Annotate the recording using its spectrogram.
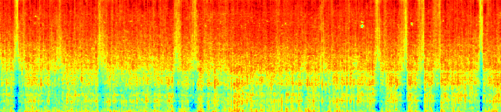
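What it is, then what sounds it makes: Plastic bubble wrap scratched. Long nails scratch quickly across a clear plastic bubble wrap sheet, making a dense, continuous crackling and crinkling that fills both the bright highs and the low end. The texture stays steady and loud throughout, broken only by brief dips between strokes.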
